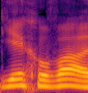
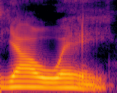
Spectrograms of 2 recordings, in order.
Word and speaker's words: Yahweh: Sun you realize that yehovah is actually an inversion it's an inversion of the actual pronunciation of God's name because God's name is Yahweh yah so the vowels it's all vowels it goes a a right so it goes a a yah the Jewish rabic tradition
